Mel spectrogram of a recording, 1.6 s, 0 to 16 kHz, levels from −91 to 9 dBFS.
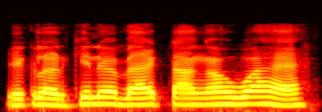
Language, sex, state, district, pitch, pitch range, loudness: Hindi, male, Jharkhand, Garhwa, 175 Hz, 165-185 Hz, -10 LUFS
